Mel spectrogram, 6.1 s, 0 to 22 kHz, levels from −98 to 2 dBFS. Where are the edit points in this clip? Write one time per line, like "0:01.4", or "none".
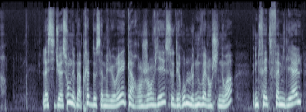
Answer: none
